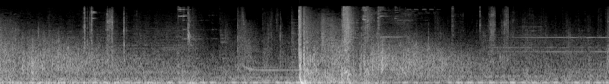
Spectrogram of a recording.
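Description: A rifle bolt clacks as it is worked back and forth.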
